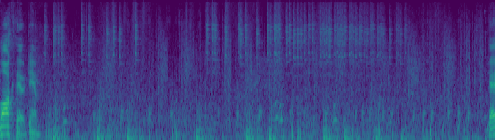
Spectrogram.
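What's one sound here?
Low video game hits thud in a steady, quick rhythm.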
